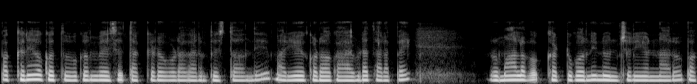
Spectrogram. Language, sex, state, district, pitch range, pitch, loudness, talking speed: Telugu, female, Telangana, Nalgonda, 190-205 Hz, 200 Hz, -14 LUFS, 140 wpm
